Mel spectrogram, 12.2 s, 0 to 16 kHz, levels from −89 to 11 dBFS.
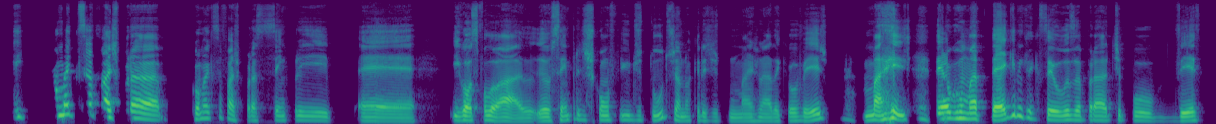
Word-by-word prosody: E 225 Hz, -2 st, -8 dB, 0.3 s
como 270 Hz, +3 st, +4 dB
é -, -, -4 dB
que -, -, -20 dB
você 300 Hz, -, -4 dB
faz 210 Hz, -, +5 dB
pra 160 Hz, -8 st, +4 dB, 0.3 s
como 165 Hz, +2 st, -2 dB
é -, -, -4 dB
que 180 Hz, -, -23 dB
você 205 Hz, -, -17 dB
faz 160 Hz, -8 st, -4 dB
pra 125 Hz, -, -8 dB
sempre 125 Hz, -1 st, -8 dB, 0.3 s
eh, 100 Hz, -3 st, -3 dB, 0.4 s
igual 125 Hz, 0 st, +4 dB
você -, -, -11 dB
falou: 130 Hz, -4 st, +2 dB
"Ah, 105 Hz, -4 st, +1 dB, 0.2 s
eu 110 Hz, +1 st, 0 dB
sempre 135 Hz, +5 st, -6 dB
desconfio 135 Hz, 0 st, -5 dB
de 130 Hz, -1 st, -13 dB
tudo, 150 Hz, -, -6 dB
já -, -, -3 dB
não 115 Hz, -, -6 dB
acredito 110 Hz, -2 st, -13 dB
em 100 Hz, -, -7 dB
mais 105 Hz, +1 st, -8 dB
nada 105 Hz, -1 st, -7 dB
que -, -, -13 dB
eu 115 Hz, -, -2 dB
vejo". 140 Hz, +10 st, -1 dB, 0.3 s
Mas 135 Hz, +3 st, +5 dB, 0.3 s
tem 170 Hz, -, +7 dB
alguma 175 Hz, -1 st, +6 dB
técnica 200 Hz, -, +4 dB
que 155 Hz, -, -22 dB
você 140 Hz, -, +3 dB
usa 135 Hz, +1 st, +1 dB
pra, 125 Hz, -2 st, -1 dB
tipo, 120 Hz, -3 st, -6 dB, 0.2 s
ver 115 Hz, +3 st, 0 dB
130 Hz, 210 wpm, -22 LUFS, 115-160 Hz, 0.4 s, tem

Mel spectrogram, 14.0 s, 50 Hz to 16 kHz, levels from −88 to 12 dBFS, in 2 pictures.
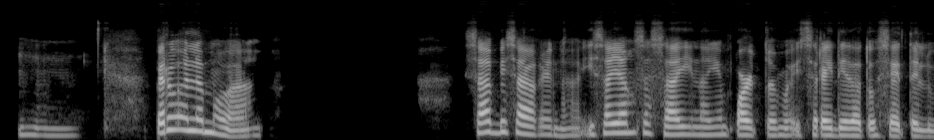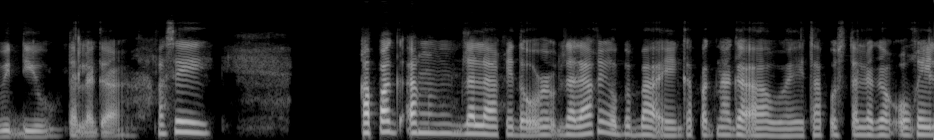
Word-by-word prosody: Mm. 180 Hz, -2 st, -12 dB, 0.6 s
Pero, 325 Hz, -, +7 dB
alam 295 Hz, -4 st, +4 dB
mo, 215 Hz, -, +1 dB
ah 160 Hz, +2 st, -2 dB, 1.6 s
sabi 260 Hz, +1 st, +3 dB
sa'kin 205 Hz, -5 st, +2 dB
ha, 180 Hz, -, -8 dB
isa 240 Hz, +3 st, 0 dB
'yan 250 Hz, +1 st, +4 dB
sa 250 Hz, -, -3 dB
sign 200 Hz, -2 st, +1 dB
na 195 Hz, 0 st, -4 dB
'yung 205 Hz, 0 st, -7 dB
partner 190 Hz, -1 st, +3 dB
mo 185 Hz, -, -3 dB
is -, -, -7 dB
ready 185 Hz, -1 st, +4 dB
na 175 Hz, -, +3 dB
to 170 Hz, -, -2 dB
settle 165 Hz, -2 st, 0 dB
with 150 Hz, -, -4 dB
you, 150 Hz, +3 st, -6 dB
talaga. -, -, -4 dB, 0.2 s
Kasi 250 Hz, 0 st, -1 dB, 1.1 s
kapag 275 Hz, +3 st, +5 dB
ang 245 Hz, -2 st, -1 dB
lalaki 205 Hz, -3 st, +1 dB
daw, 190 Hz, -, -1 dB
or 200 Hz, -, -2 dB
lalaki 215 Hz, +6 st, 0 dB
o -, -, -1 dB
babae, 195 Hz, -3 st, -2 dB
kapag 195 Hz, 0 st, -7 dB
nag-aaway, 180 Hz, -3 st, -2 dB
tapos 190 Hz, 0 st, -7 dB
talagang 190 Hz, -1 st, -3 dB
okey 195 Hz, +1 st, -1 dB
200 Hz, 165 wpm, -23 LUFS, 185-235 Hz, 1.6 s, Pero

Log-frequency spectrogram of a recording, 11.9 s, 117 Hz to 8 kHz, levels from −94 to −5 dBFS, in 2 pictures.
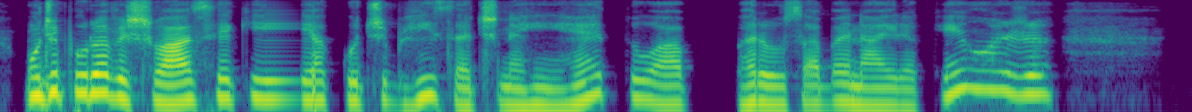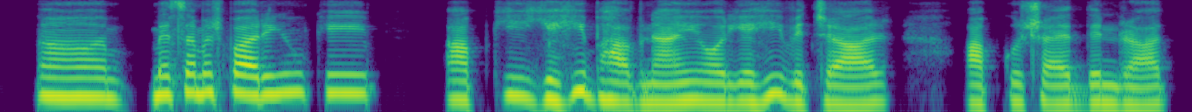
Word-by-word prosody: मुझे 220 Hz, +3 st, +6 dB
पूरा 245 Hz, +1 st, +5 dB
विश्वास 180 Hz, -4 st, +4 dB
है 200 Hz, -, +2 dB
कि 195 Hz, -1 st, -4 dB
या 185 Hz, -, +1 dB
कुछ 180 Hz, 0 st, -2 dB
भी 175 Hz, +6 st, -3 dB
सच 145 Hz, -8 st, -1 dB
नहीं 145 Hz, -1 st, -3 dB
है। 175 Hz, +9 st, -1 dB
तो 195 Hz, -2 st, -4 dB
आप 160 Hz, -2 st, -2 dB, 0.2 s
भरोसा 160 Hz, -1 st, -1 dB
बनाए 150 Hz, -3 st, -3 dB
रखें 175 Hz, -, -4 dB
और 270 Hz, -4 st, -2 dB, 0.8 s
अ, 210 Hz, -2 st, 0 dB, 0.2 s
मैं 225 Hz, -, +4 dB
समझ 245 Hz, +1 st, +2 dB
पा 240 Hz, -2 st, +7 dB
रही 230 Hz, +1 st, +3 dB
हूँ 250 Hz, +1 st, 0 dB
कि 245 Hz, 0 st, 0 dB, 0.4 s
आपकी 220 Hz, +4 st, -1 dB
यही 240 Hz, +7 st, +2 dB
भावनाएँ 175 Hz, -2 st, +2 dB
और 175 Hz, -1 st, 0 dB
यही 175 Hz, +7 st, 0 dB
विचार 165 Hz, -2 st, +1 dB, 0.4 s
आपको 165 Hz, +1 st, 0 dB
शायद 160 Hz, -1 st, 0 dB
दिन-रात 155 Hz, -2 st, -1 dB
180 Hz, 165 wpm, -21 LUFS, 160-220 Hz, 0.8 s, पा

